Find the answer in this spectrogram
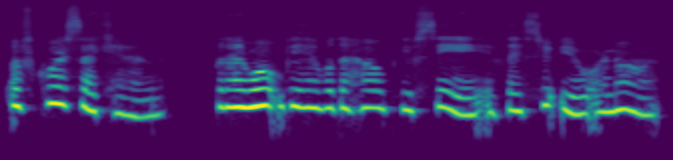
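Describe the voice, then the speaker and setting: A woman reading an audiobook and voicing a kind, patient young man who speaks softly and soothingly. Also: on the high side, moderate pace, voice pushed up, close to an everyday voice. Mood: gentle. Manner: soft, calm and soothing.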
